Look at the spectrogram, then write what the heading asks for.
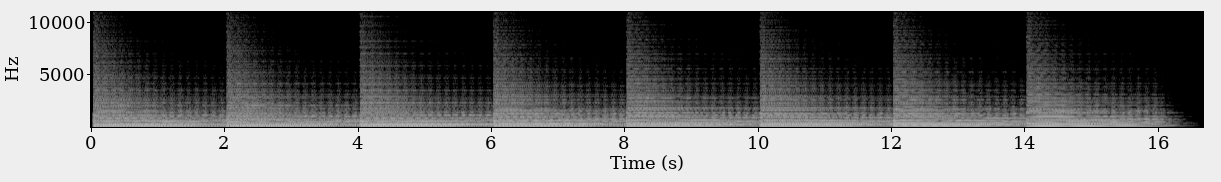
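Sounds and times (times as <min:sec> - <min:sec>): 
chords: 0:00.0 - 0:16.2.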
